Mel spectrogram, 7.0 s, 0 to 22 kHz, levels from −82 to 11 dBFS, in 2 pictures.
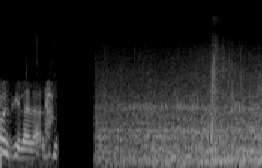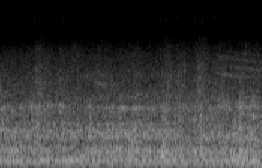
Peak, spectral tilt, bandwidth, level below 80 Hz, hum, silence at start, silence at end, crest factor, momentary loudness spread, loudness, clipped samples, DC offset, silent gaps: -14 dBFS; -6.5 dB/octave; 15.5 kHz; -44 dBFS; none; 0 s; 0 s; 16 dB; 10 LU; -30 LUFS; under 0.1%; under 0.1%; 0.77-1.23 s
